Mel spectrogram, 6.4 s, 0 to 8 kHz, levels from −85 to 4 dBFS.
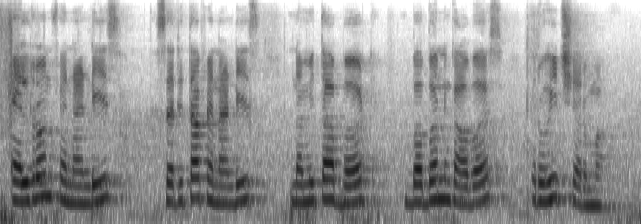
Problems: constant background noise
